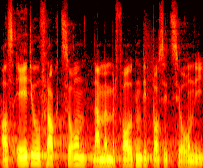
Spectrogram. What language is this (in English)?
Swiss German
